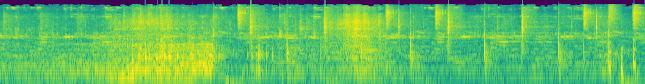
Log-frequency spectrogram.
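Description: Voices mixed with music, with a louder stretch of voice between about one and two seconds in, over scattered clicks and knocks.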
